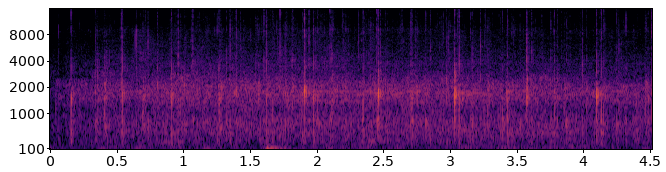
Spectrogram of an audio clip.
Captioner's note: audience applauding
